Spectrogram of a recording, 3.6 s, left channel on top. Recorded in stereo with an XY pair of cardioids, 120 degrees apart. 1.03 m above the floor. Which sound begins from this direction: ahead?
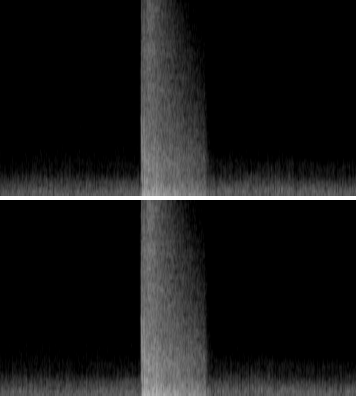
An explosion, at 1.4 s.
